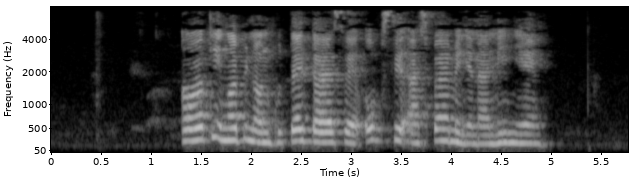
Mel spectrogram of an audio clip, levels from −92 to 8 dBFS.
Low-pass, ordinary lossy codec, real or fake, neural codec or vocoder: 7.2 kHz; MP3, 48 kbps; fake; vocoder, 44.1 kHz, 80 mel bands, Vocos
